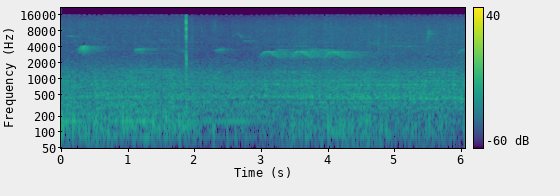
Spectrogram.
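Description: Birds calling in woodland: short high notes about every second, with a run of three quick notes about three seconds in. A single sharp click sounds just before two seconds.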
